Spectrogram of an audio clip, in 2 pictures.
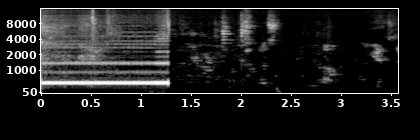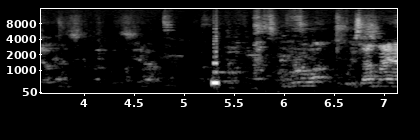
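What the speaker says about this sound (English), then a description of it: "We're dialing him up." A steady telephone tone holds for about a second as a call is placed, then stops; a short beep follows a few seconds later while people speak quietly in the background.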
